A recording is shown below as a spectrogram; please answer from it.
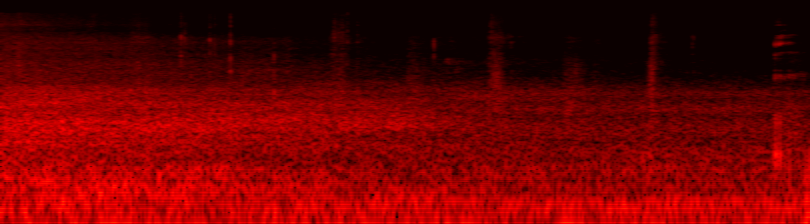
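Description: A car passing on the road, its tyre and engine noise slowly fading away.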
